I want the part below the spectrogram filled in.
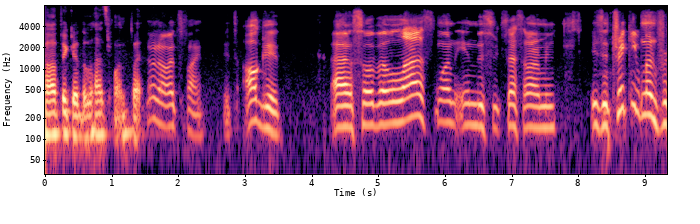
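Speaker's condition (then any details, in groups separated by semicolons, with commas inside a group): Cerebral palsy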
